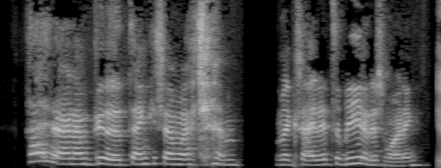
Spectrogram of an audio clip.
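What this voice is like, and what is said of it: Dutch accent in English. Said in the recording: “You are in the Netherlands? ... that's why I talk with an accent. English is my second language.”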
